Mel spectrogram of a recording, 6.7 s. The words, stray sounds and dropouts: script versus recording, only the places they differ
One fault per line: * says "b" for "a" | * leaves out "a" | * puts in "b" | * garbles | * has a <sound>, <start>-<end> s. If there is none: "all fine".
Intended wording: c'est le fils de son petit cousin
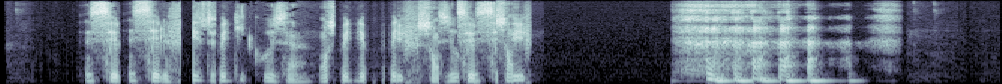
* puts in "c'est"
* has a dropout, 1.2-1.3 s
* leaves out "son"
* garbles
* has a laugh, 4.5-6.0 s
